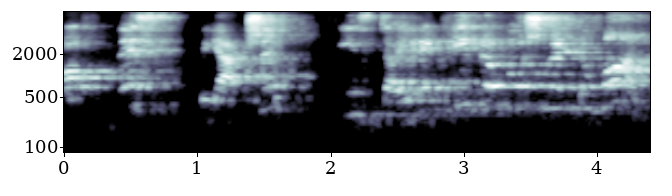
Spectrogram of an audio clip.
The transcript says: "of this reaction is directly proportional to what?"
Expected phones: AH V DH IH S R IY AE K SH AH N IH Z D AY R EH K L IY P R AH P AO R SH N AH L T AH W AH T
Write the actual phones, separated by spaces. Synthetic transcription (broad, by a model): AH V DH IH S R IY AE K SH AH N IH Z D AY R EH K L IY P R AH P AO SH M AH N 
